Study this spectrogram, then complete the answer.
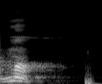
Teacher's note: ध्वनि छोड़ते समय उनका जो ध्वनि निकलती है मुंह से निकलने के बजाय नाक से निकल जाती है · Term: अनुनासिक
